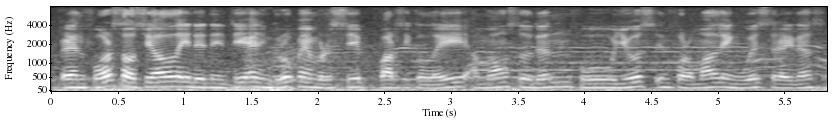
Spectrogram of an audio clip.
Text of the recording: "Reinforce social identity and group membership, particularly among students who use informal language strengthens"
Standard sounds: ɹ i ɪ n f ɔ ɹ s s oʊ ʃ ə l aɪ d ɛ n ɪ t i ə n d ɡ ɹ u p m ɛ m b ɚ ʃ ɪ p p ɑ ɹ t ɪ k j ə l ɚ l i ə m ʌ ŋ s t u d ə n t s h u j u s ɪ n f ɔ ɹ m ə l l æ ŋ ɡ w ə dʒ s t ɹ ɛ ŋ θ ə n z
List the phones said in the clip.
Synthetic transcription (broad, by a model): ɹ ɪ n f ɔ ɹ s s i ə l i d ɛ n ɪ t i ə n ɡ ɹ u p m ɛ m b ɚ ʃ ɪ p p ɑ ɹ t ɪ k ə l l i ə m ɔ ŋ s t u d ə n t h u j u s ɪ n f ɔ ɹ m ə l l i ŋ ɡ w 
